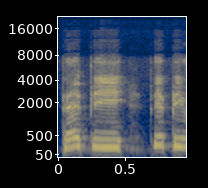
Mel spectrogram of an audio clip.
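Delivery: high, loud call for a lost pet. Retold or imitated. Girls searching for their lost birdie, calling loudly. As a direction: call the bird's name across the field.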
